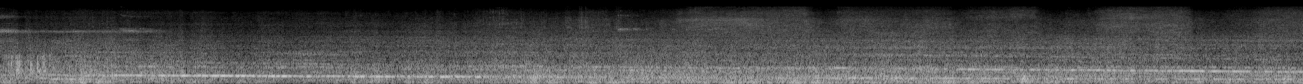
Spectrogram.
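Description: Electric commuter train running past and slowing into the station: wheels rumbling on the rails under a whine that falls steadily in pitch as the train slows.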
